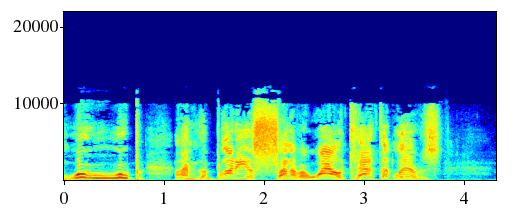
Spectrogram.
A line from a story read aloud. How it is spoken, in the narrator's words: let off a roaring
